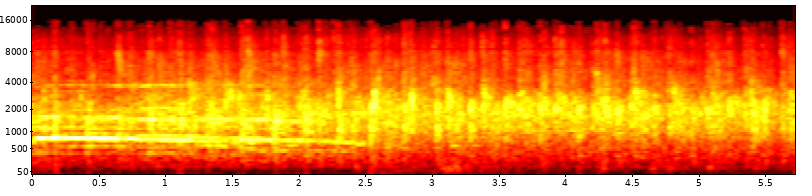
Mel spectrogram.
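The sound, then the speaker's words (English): Dense, steady applause from an audience at a devotional gathering of Krishna devotees, welcoming a visitor from out of town; continuous clapping fills the whole clip without pause. “Okay, let's give him a hand and welcome.”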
